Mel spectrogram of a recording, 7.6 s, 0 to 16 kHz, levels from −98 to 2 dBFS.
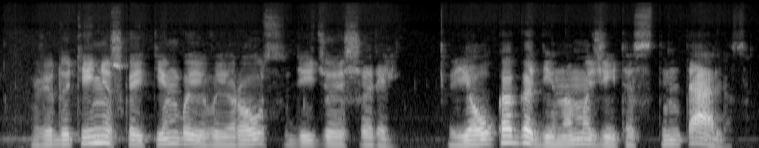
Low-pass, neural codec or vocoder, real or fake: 14.4 kHz; none; real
